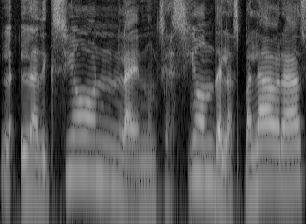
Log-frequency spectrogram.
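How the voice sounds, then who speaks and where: In a dry, close sound with no echo, she talks with lively intonation. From Mexico City. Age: 30s. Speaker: stage actress. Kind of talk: interview. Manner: casual, conversational.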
